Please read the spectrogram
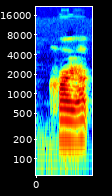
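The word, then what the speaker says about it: craic: So, then we have I think it's pronounced kryak, so don't shoot me.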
